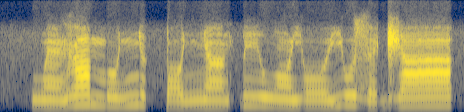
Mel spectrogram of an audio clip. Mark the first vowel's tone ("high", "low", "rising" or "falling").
low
